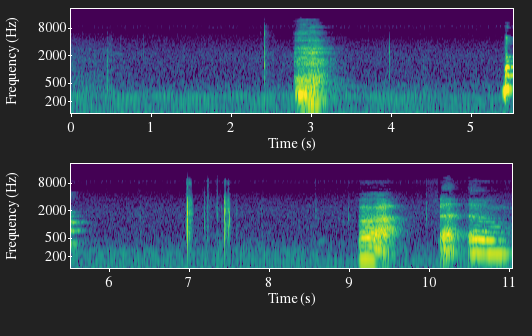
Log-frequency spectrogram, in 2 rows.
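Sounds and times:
person grunting: 0:09.1 - 0:11.0.

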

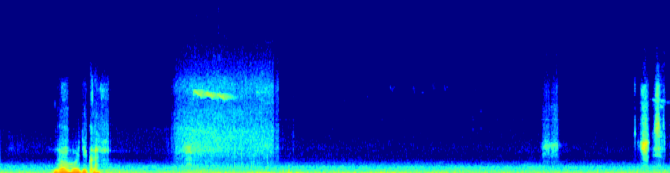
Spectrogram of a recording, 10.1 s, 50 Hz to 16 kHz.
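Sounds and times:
hiss: 0:02.6 - 0:04.2.

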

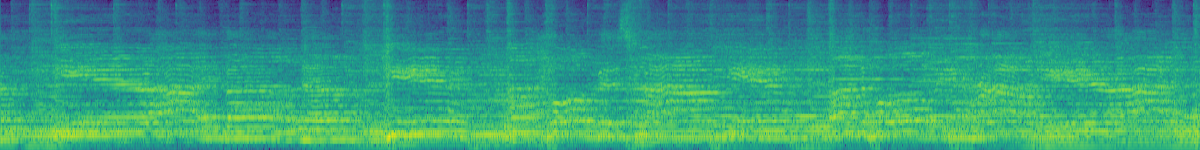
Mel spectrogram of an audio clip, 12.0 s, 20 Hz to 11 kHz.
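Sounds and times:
choir of voices singing: 0:00.0 - 0:12.0
worship band with guitars: 0:00.0 - 0:12.0.

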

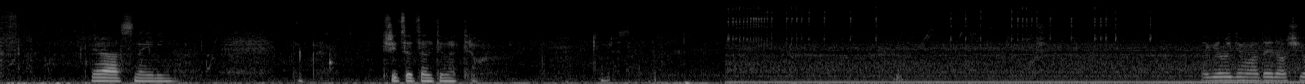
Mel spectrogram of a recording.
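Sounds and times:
faint high clicks: 0:05.9 - 0:11.7
steady low hum: 0:06.8 - 0:13.0.

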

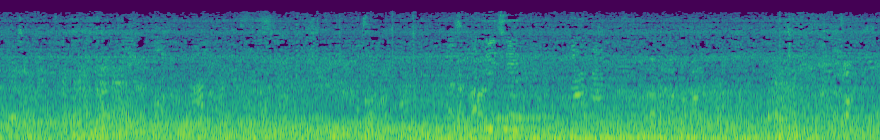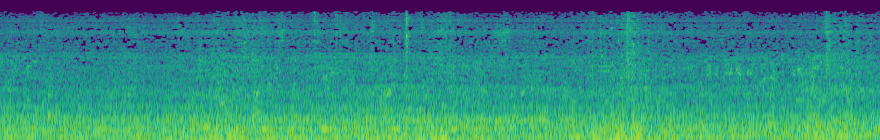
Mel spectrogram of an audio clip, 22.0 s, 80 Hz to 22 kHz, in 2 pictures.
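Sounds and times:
bus engine and road noise: 0:00.0 - 0:22.0.

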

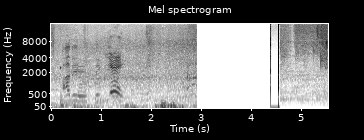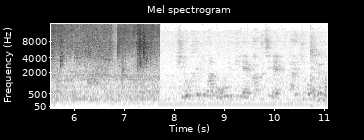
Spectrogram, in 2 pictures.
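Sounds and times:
sharp clicks: 0:04.4 - 0:04.6.

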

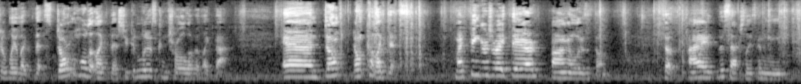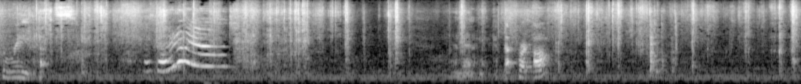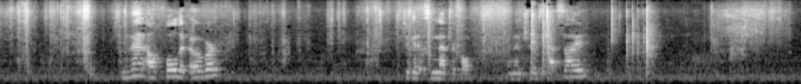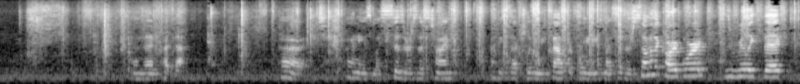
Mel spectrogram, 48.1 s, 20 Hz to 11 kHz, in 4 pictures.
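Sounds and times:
craft knife scratching cardboard: 0:42.2 - 0:48.0.

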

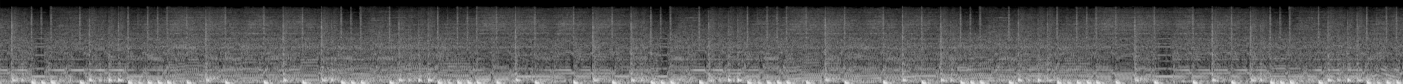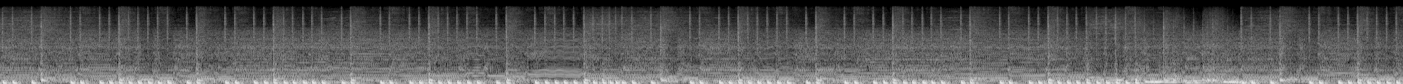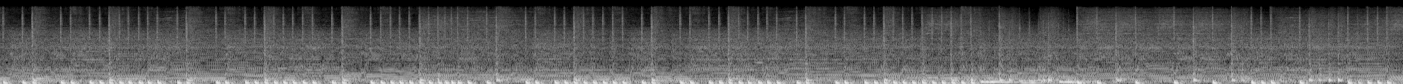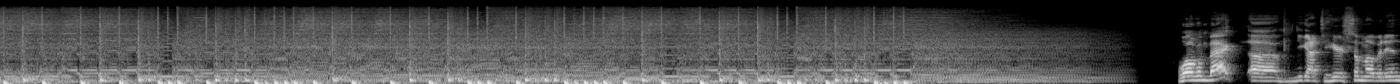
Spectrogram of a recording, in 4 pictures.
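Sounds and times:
drums: 0:00.0 - 0:53.2
distorted electric guitar riff: 0:00.0 - 0:53.5.

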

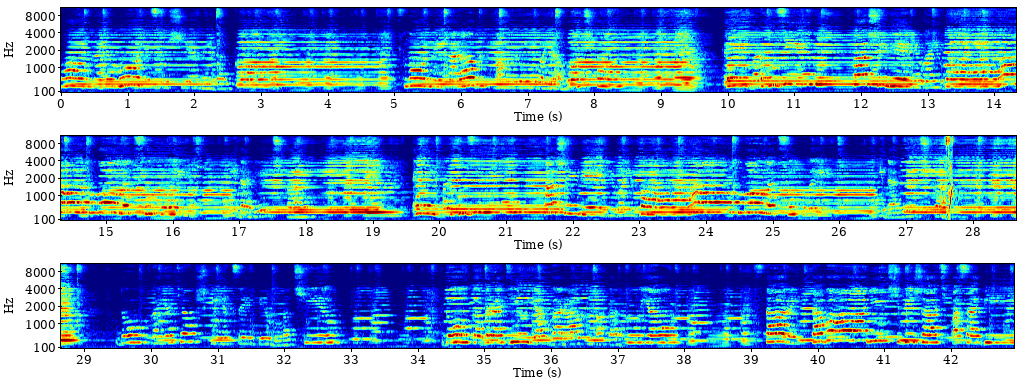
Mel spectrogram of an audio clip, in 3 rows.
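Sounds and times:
button accordion playing: 0:00.0 - 0:42.9.

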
